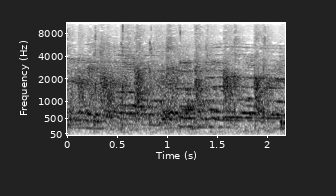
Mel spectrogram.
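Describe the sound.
An audience claps for a child in a steady, dense patter that holds at an even level throughout, with some voices mixed in underneath.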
